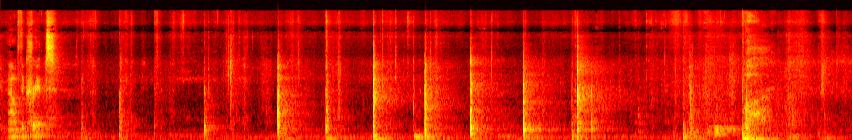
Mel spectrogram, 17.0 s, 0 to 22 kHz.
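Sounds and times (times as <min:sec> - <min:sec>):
heavy echoing footsteps: 0:04.1 - 0:17.0.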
